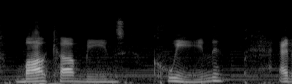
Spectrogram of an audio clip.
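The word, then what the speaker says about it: מלכה: What would the first syllable be? Mal is correct. The shva under the lamed tells you to add the lamed to the preceding letter and vowel, ma, to make the entire syllable mal.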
